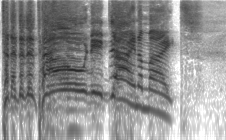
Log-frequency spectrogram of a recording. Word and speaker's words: Tony Dynamite: We got to say it right. I was blessed with this name. I was told how to say it every time. It's Tony Dynamite.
